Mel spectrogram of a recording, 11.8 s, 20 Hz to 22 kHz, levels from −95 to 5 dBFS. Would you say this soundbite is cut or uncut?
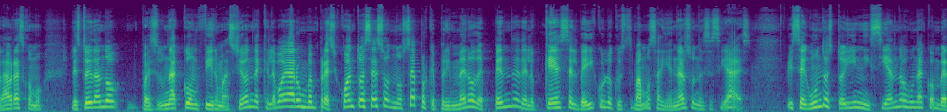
uncut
